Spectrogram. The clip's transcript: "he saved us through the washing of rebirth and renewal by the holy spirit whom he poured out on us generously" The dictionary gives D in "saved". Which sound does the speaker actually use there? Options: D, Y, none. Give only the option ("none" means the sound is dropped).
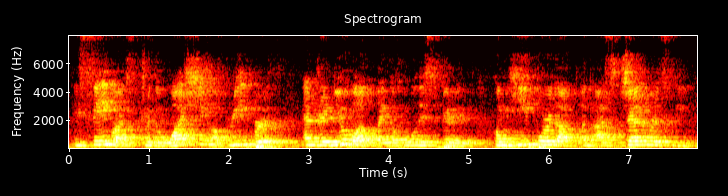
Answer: none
